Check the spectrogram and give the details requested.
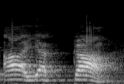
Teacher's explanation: ये जो ध्वनि निकल रही है ज्यादा इम्पैक्ट किस पे कर रही है, कंठ पे या गले पे कर रही है, ज्यादा प्रभाव डाल रही है, इसीलिए हमको इसको कहते हैं कौन से वर्ड, कंठ वाले वर्ड।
